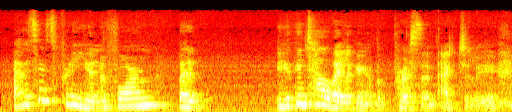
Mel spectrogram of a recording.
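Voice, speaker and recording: Her pitch is high and swings very widely. The woman speaks at a fairly quick pace over noticeable background noise. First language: Newari. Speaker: interviewee, native speaker of the language discussed. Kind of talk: interview.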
